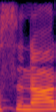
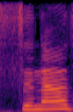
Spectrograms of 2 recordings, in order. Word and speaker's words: synod: And do you say it's synods or synods? Synod, I believe is the way that is pronounced.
